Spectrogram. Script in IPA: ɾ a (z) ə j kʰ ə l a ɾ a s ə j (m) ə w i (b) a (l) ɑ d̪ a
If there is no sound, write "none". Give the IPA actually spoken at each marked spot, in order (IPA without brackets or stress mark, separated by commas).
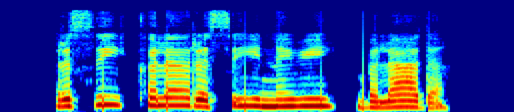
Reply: s, n, b, l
